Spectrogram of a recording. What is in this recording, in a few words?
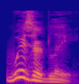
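"wizardly", English, British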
